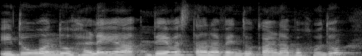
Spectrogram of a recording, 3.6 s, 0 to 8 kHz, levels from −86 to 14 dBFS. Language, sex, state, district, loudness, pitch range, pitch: Kannada, female, Karnataka, Bangalore, -15 LUFS, 195-220 Hz, 210 Hz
